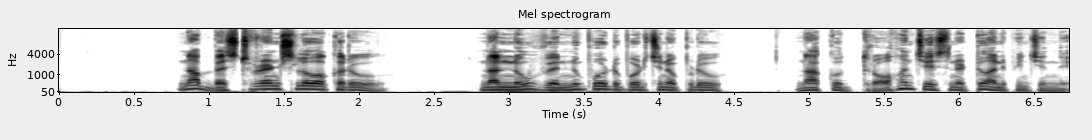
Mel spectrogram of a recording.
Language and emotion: Telugu, sad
